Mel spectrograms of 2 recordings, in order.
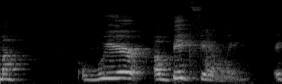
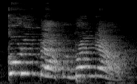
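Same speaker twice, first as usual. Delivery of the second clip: higher, louder, fast retold command; urgent barked order; 8 semitones higher, 7 dB louder, faster than usual. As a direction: act out an urgent shouted order. Acting out her urgent order.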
